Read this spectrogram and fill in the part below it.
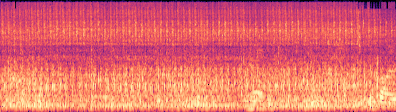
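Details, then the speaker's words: Coal-fired model steam puffer boat running hard after its faulty reversing valve was bypassed: a fast mechanical rattle over the steam hiss that appears only at higher speed; owner suspects too much play in the prop shaft. "It's rattling a bit when it gets a bit fast, but I think I've allowed too much play in the prop shaft."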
